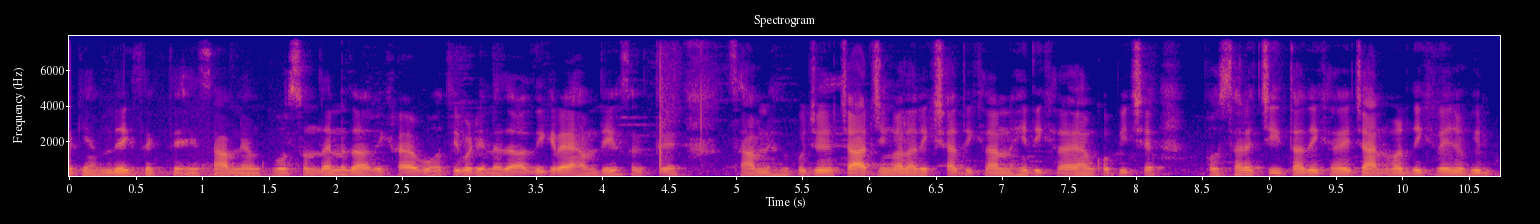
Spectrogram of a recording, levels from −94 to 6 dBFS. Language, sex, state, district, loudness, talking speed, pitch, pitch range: Hindi, male, Rajasthan, Churu, -30 LUFS, 280 wpm, 115 Hz, 110-120 Hz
